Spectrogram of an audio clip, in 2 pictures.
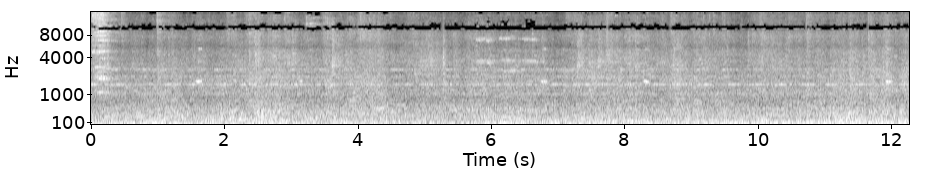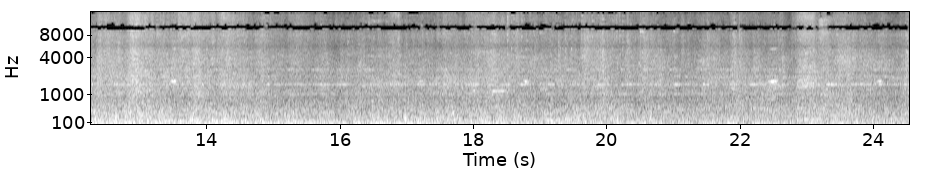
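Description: Freight train cars rolling past close by: a steady low rumble of wheels on rail, with a faint, thin, steady high tone over it.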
